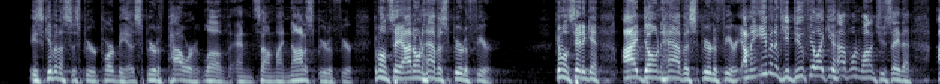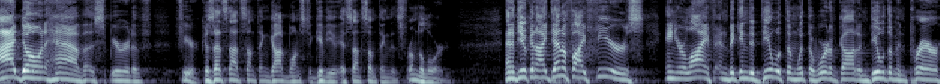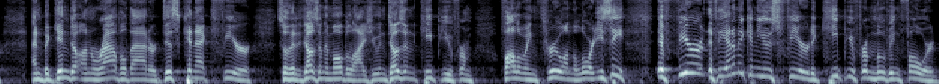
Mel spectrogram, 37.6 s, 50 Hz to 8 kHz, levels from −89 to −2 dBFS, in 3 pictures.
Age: 50-69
